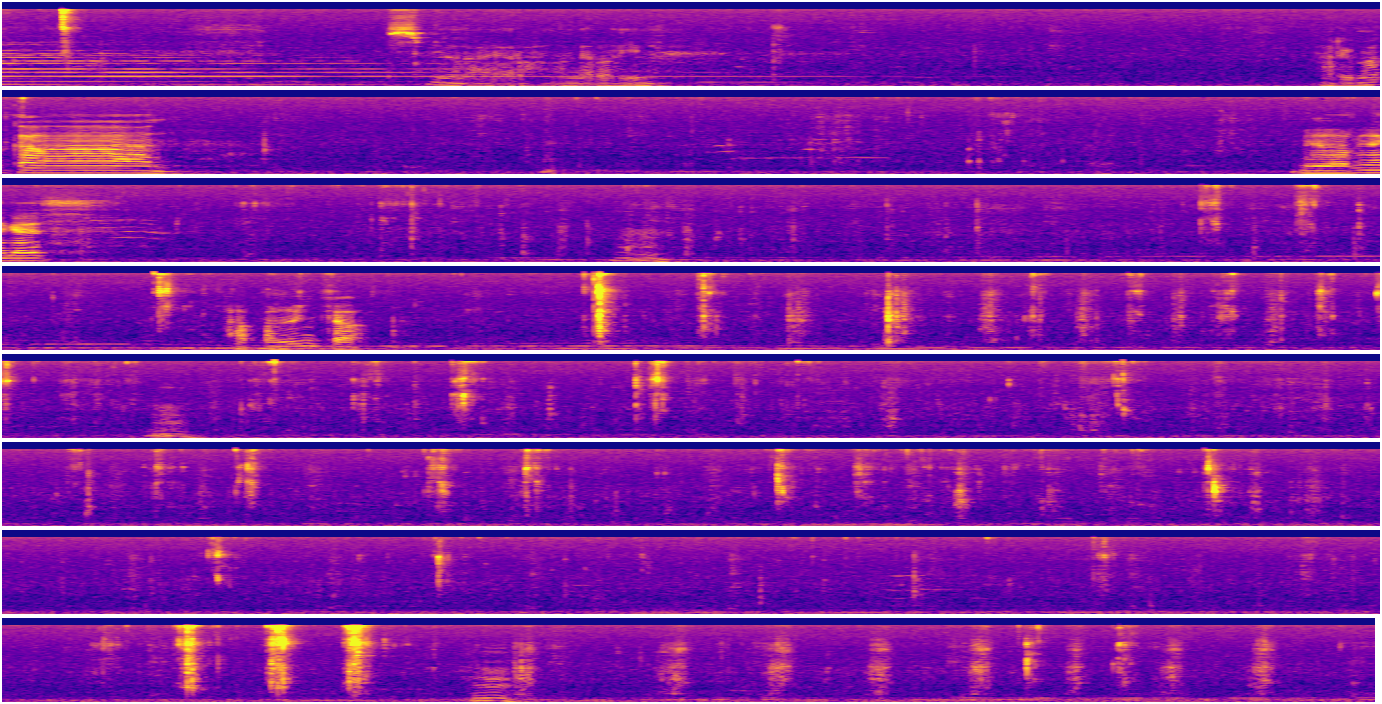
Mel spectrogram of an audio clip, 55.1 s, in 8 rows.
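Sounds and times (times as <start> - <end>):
crunchy chewing of raw vegetables: 14.7 - 22.5, 23.3 - 41.4, 47.8 - 55.0.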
